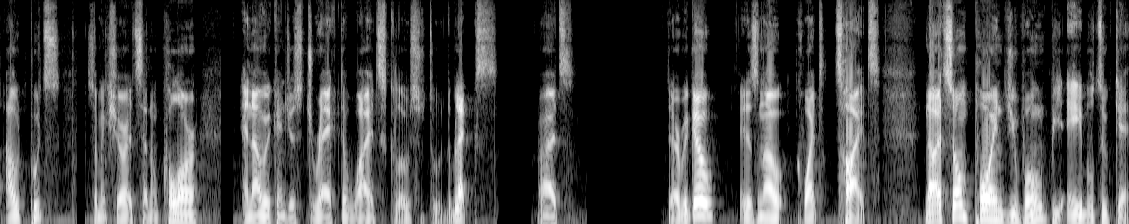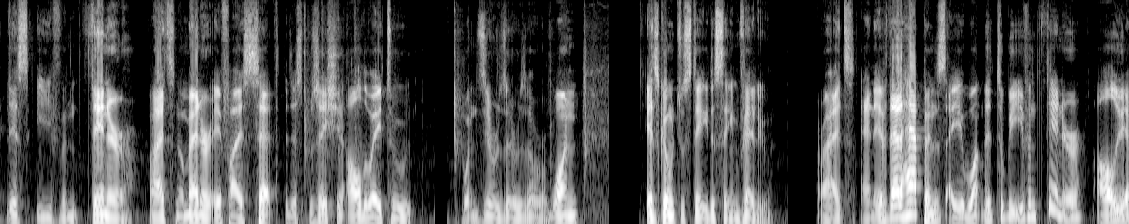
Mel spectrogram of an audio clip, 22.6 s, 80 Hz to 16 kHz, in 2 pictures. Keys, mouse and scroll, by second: 0.0 ctrl+shift+click, 0.3 ctrl+shift+click, 0.6 ctrl+shift+click, 0.9 ctrl+shift+click, 1.2 ctrl+shift+click, 1.5 ctrl+shift+click, 1.9 ctrl+shift+click, 2.8 middle click, 4.3-8.7 drag, 13.1-17.5 drag, 14.5 BackSpace, 14.7 BackSpace, 16.4 1, 20.7 click, 21.3 click, 21.8 click, 22.4 click.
